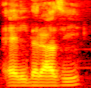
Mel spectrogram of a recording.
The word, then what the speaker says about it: Eldrazi: think they are called elder Ozzie or maybe eldrazi I'd like to call them Eldrazi although sometimes I would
